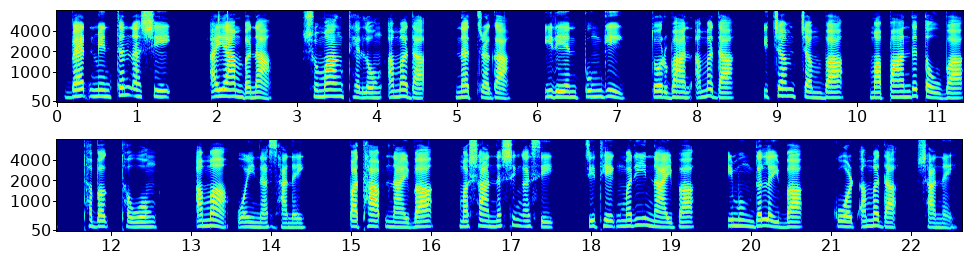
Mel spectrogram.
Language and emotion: Manipuri, neutral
